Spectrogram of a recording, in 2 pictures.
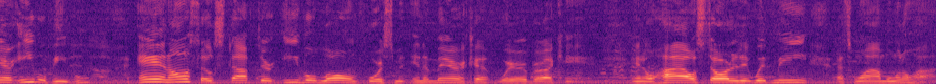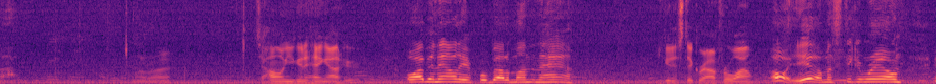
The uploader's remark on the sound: Live from Occupy Wall St. Zuccotti Park.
